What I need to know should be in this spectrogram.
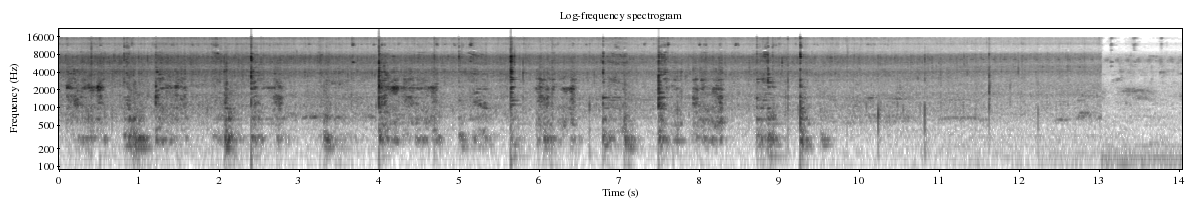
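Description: Vegetables sizzle and crackle in hot oil.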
